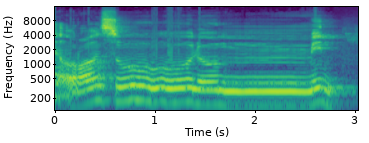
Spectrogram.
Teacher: جاءکم رسول من، یہاں را کو موٹا کریں گے، رسول من، یہاں میم مشدد پہ غنہ ہوگا، نون ساکن پہ غنہ نہیں ہوگا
